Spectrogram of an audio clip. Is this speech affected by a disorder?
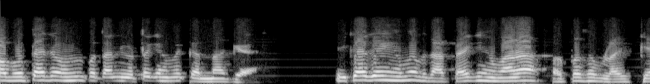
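Yes: cerebral palsy.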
